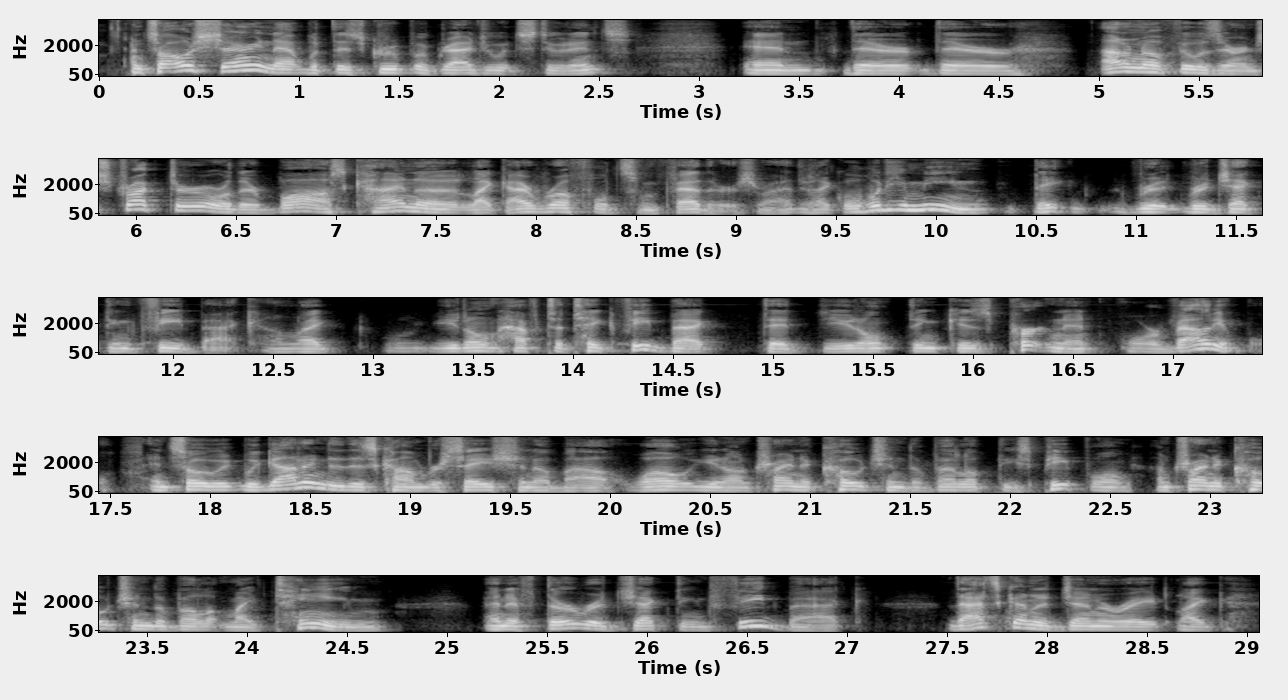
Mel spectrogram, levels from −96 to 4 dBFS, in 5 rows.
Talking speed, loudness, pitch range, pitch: 205 wpm, -19 LUFS, 110-130 Hz, 115 Hz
